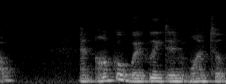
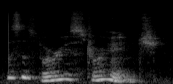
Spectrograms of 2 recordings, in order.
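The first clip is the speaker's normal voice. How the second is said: Uncle Wiggily; 7 semitones higher than usual. A narrator's reading. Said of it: "said Uncle Wiggily".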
